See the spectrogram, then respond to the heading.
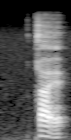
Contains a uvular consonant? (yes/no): yes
